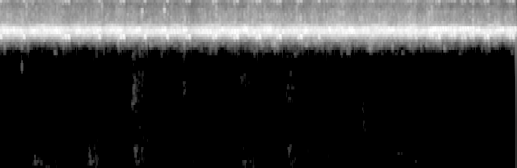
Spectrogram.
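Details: A steady, piercing trill rises from the massed crickets of a breeding facility, a continuous high buzz without pauses, while soft low knocks and scraping sounds repeat roughly every half second beneath it.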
